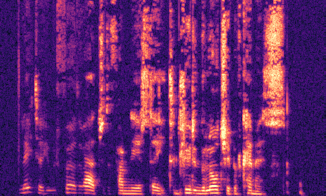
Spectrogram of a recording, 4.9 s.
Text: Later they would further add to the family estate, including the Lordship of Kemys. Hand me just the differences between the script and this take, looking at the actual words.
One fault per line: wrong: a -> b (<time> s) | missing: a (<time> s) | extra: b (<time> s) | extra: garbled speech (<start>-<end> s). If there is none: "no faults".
wrong: they -> he (0.6 s)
